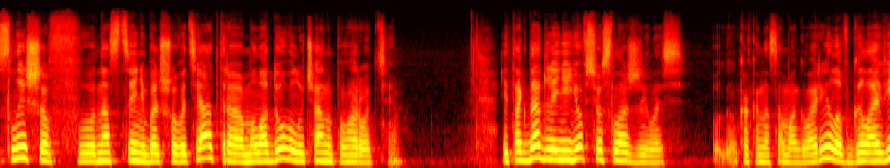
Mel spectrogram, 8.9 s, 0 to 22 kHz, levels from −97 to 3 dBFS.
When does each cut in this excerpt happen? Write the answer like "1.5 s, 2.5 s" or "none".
none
